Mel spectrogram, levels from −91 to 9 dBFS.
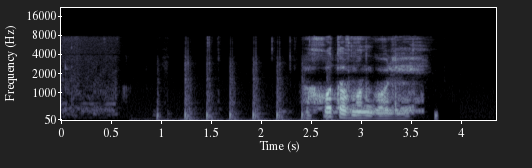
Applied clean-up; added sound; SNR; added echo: none; Knock; 18 dB; none.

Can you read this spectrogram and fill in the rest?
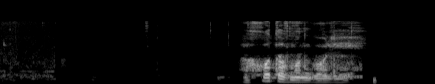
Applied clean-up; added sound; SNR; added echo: none; none; none; none.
